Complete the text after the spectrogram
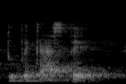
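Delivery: breathy whispered verdict, slow. Shown as a demonstration. Preacher repeats God's verdict to the sinner, whispered. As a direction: let it sink in with a hush.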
